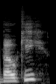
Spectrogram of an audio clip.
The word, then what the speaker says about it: Boki: You pronounce that Boki.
